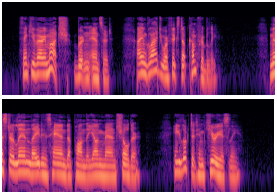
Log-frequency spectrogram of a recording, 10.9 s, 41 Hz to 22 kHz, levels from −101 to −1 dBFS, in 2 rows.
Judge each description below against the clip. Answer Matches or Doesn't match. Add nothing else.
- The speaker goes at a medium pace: Matches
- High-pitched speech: Doesn't match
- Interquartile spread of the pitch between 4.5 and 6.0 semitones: Matches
